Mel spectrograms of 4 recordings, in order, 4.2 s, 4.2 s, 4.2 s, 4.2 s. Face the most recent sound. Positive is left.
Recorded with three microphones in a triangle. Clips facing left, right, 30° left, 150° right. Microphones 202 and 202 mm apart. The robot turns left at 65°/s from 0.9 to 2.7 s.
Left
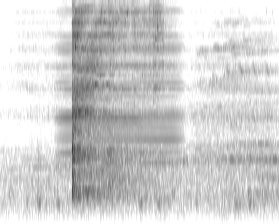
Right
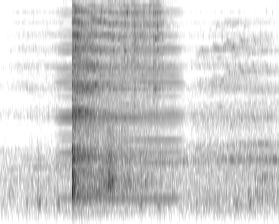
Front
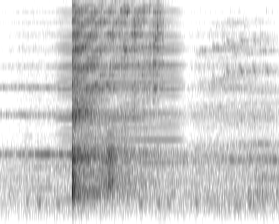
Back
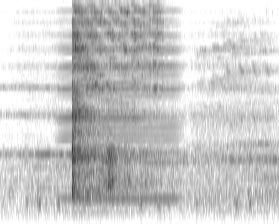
turn(degrees=-40)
